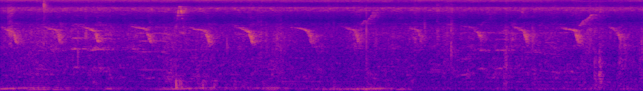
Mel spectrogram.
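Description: A small bird calling over and over: a short chirp that slides downward, about two a second.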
